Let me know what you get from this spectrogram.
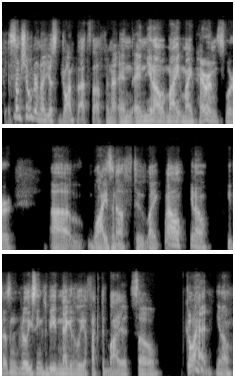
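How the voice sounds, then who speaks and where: Bright-voiced Swedish man, eager and halting. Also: medium pitch, lively intonation, gravelly. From Sweden. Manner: halting, with many restarts and fillers. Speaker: podcast guest. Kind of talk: casual podcast interview.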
